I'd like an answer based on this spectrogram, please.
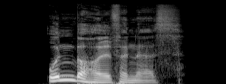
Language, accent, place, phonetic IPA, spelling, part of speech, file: German, Germany, Berlin, [ˈʊnbəˌhɔlfənəs], unbeholfenes, adjective, De-unbeholfenes.ogg
- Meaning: strong/mixed nominative/accusative neuter singular of unbeholfen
